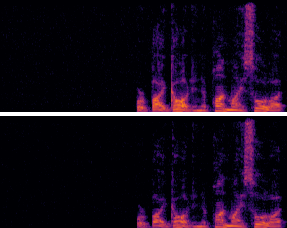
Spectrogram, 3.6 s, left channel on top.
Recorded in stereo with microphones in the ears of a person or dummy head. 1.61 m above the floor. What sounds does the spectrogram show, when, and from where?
1.7 s a man speaking: 50° left (ahead or behind), 0.8 m; by 3.5 s 15° right (ahead or behind), 0.8 m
